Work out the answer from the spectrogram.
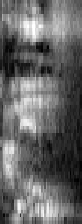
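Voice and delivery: normal talking voice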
